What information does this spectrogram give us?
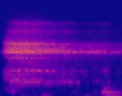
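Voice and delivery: long, airy sigh out; demonstrated exhale. Shown as a demonstration. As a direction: breathe out slowly and audibly. Demonstrates breathing during guided meditation.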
